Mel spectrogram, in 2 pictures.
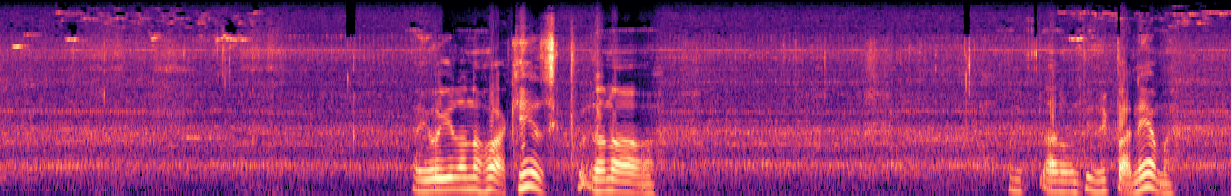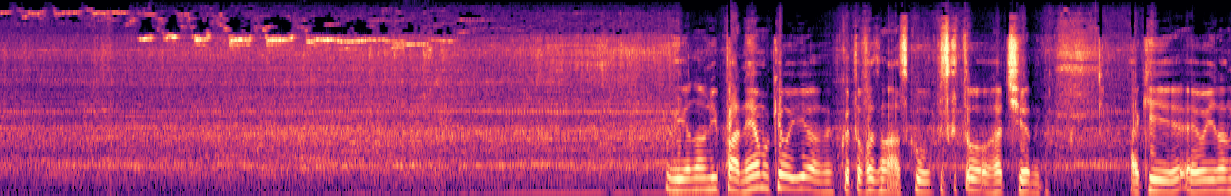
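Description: A motorcycle engine idles and hums low nearby.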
